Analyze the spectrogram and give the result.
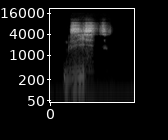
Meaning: xyst; xystus
- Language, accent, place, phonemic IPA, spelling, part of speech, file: French, France, Lyon, /ɡzist/, xyste, noun, LL-Q150 (fra)-xyste.wav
